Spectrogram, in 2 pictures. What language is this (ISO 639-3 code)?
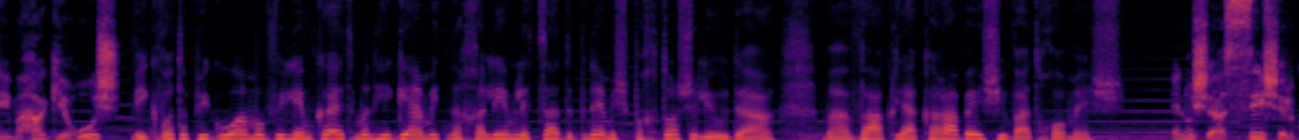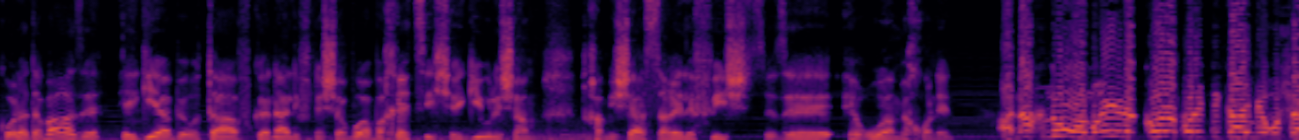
heb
